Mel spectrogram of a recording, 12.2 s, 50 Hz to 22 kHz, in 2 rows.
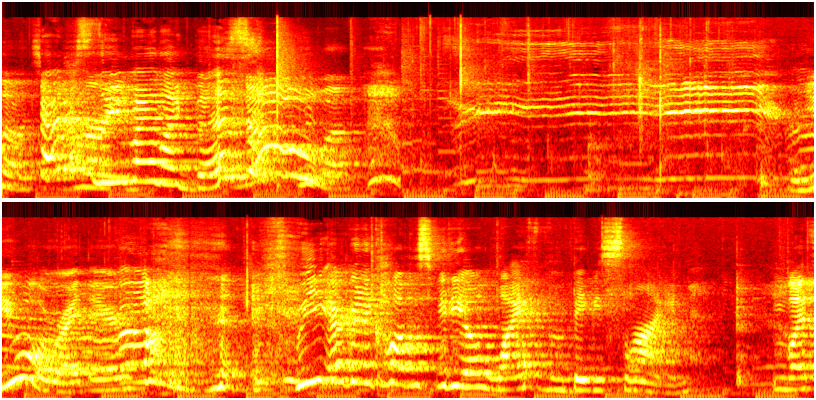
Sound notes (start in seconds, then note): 2.7 groaning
